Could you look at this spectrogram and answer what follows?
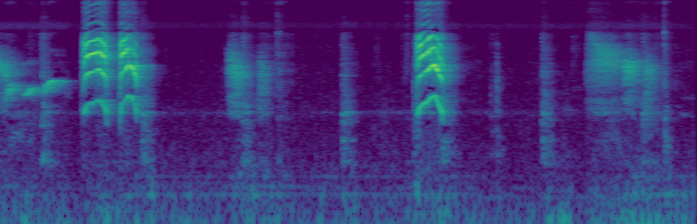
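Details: Lure recording of a brown-throated sunbird from a trapped bird: a loud double arched note and later a single one, mixed with softer buzzy chattering and a short rising squeal, over faint low noise.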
